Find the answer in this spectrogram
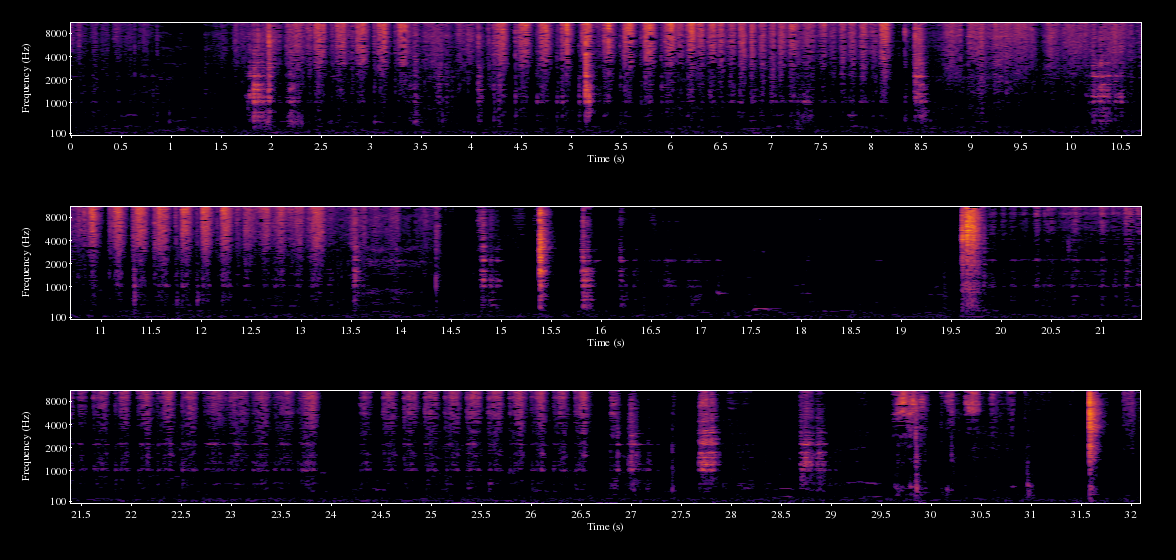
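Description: Toothbrush bristles scrubbing a wet key fob circuit board in rapid back-and-forth strokes for about ten seconds, then a few scattered clicks and taps.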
